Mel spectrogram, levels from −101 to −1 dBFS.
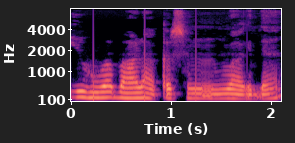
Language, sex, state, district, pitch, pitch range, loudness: Kannada, female, Karnataka, Dharwad, 155 Hz, 150-175 Hz, -29 LUFS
